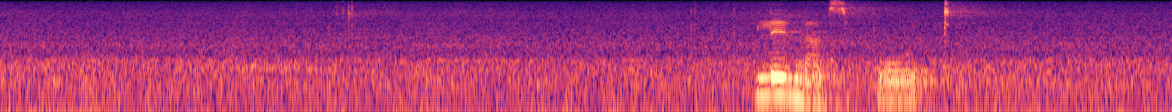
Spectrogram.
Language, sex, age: South Ndebele, female, 20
